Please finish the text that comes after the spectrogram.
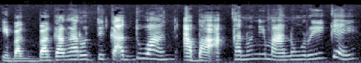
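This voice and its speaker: A woman's voice: fairly high pitch, expressive, normal speed, pushed and bright. A woman acting a giddy, girlish young woman swooning over her crush in a radio drama. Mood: coy. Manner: gushing, girlish.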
